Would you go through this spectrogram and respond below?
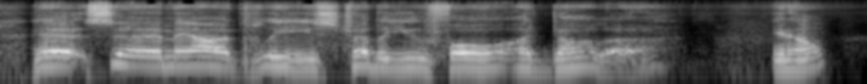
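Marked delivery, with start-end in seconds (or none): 0.2-4.2 refined, courtly, regal, genteel Southern drawl. Showing how many people in the south really talk: genteel southern accent. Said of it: "that regal accent".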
